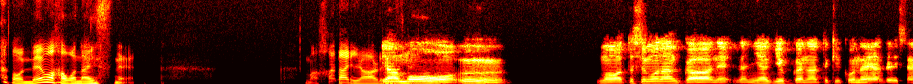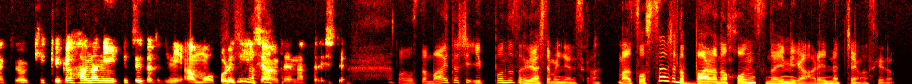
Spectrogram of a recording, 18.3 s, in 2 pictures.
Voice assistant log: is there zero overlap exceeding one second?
Yes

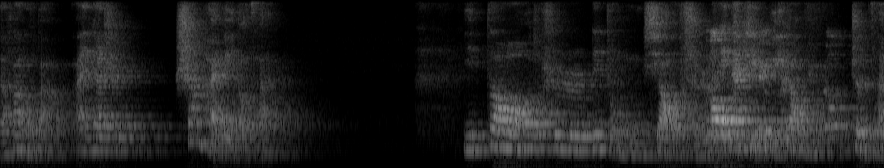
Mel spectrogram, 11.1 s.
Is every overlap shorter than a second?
No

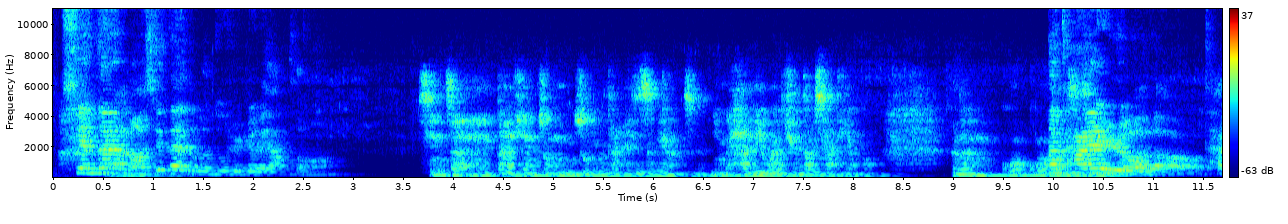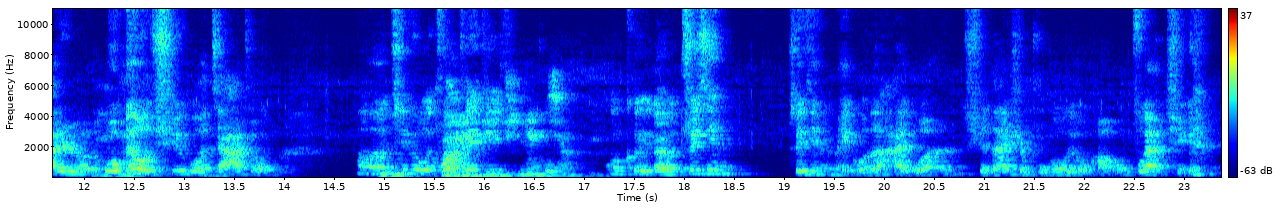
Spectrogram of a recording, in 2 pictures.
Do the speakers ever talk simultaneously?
Yes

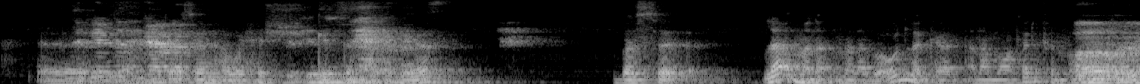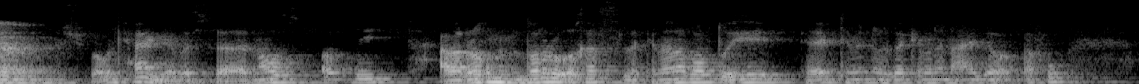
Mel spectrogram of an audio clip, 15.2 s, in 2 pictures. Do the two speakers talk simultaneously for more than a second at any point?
Yes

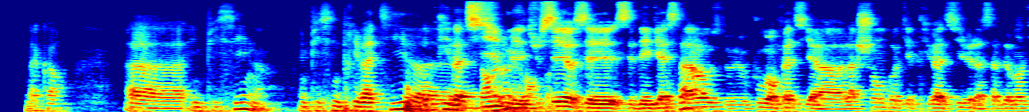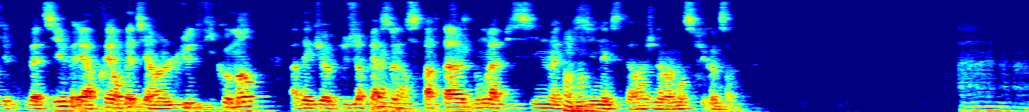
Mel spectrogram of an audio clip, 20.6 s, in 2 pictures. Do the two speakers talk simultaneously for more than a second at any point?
Yes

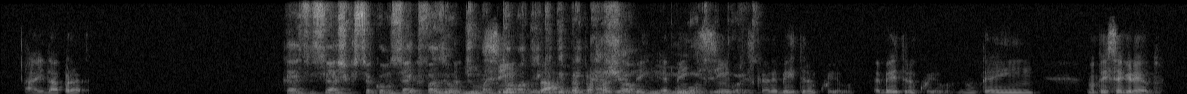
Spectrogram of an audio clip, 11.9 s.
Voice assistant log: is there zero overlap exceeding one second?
No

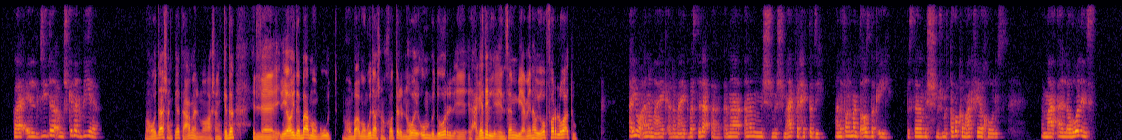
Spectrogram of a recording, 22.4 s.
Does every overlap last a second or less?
Yes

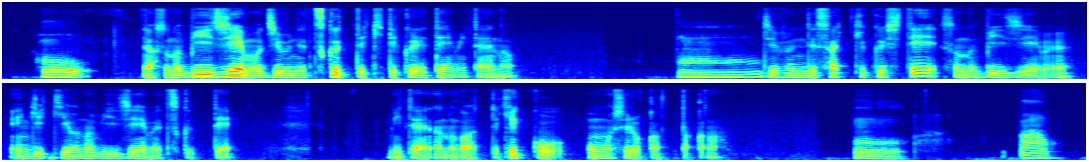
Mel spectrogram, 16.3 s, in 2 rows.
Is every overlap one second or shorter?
Yes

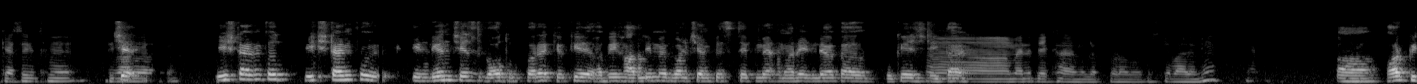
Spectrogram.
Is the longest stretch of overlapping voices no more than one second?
Yes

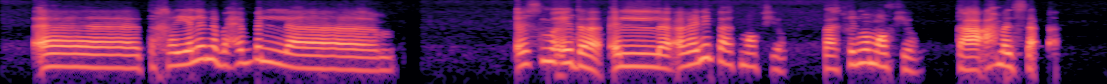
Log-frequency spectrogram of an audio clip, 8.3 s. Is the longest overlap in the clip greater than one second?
No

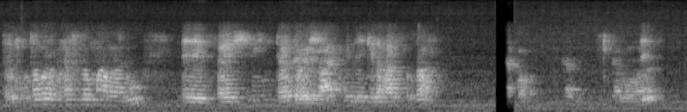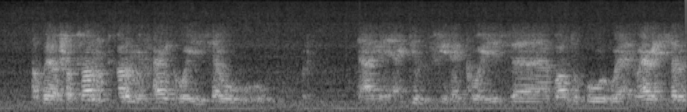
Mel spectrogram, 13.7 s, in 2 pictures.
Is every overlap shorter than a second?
Yes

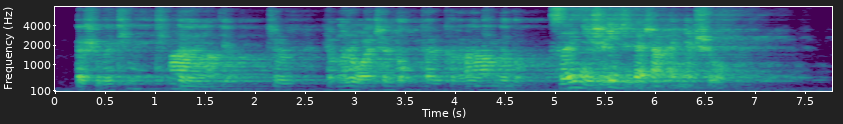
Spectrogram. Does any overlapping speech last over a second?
No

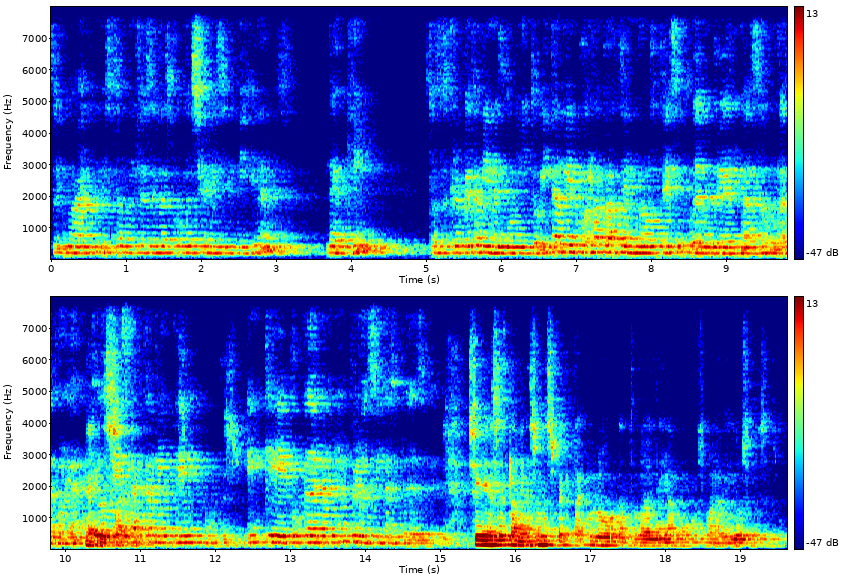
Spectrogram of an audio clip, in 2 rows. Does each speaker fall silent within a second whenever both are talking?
No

